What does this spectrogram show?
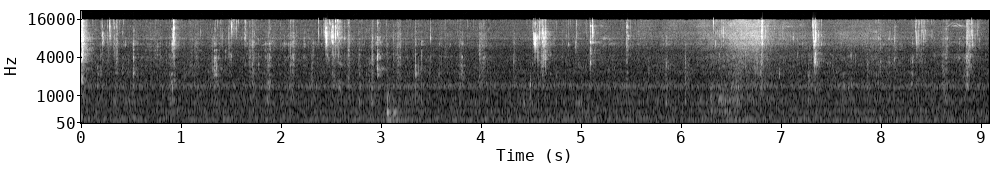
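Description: A person chewing a mouthful of fried rice, with a few light clicks of a metal spoon against a stainless steel bowl.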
